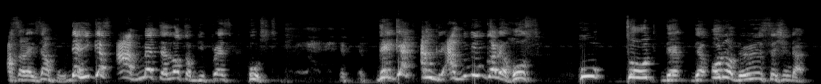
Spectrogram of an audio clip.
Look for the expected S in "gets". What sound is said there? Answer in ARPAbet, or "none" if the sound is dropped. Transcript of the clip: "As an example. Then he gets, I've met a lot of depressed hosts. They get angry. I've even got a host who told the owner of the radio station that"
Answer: S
